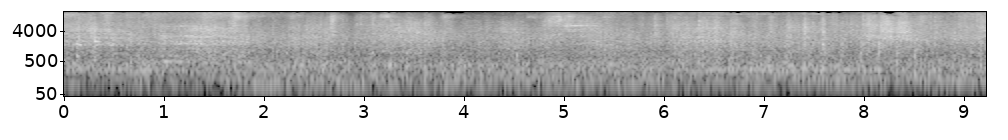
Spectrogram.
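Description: Double-stack container well cars of an intermodal freight train passing close by at speed: a steady rumble of steel wheels on the rails, with faint repeated clicks running through it.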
